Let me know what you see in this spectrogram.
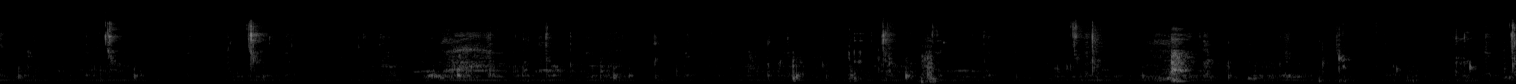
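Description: Close-up chewing and mouth sounds of a person eating scrambled eggs and roasted plantain, in irregular soft smacks and clicks. A faint steady low hum runs underneath.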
